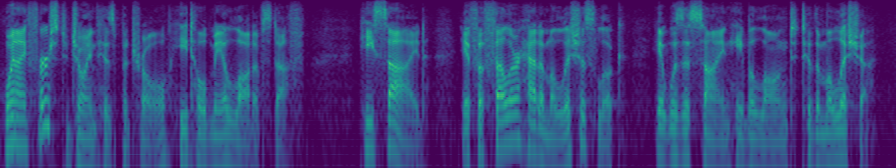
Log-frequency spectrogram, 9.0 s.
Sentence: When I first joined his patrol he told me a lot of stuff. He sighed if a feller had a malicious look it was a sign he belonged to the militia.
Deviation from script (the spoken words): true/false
false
